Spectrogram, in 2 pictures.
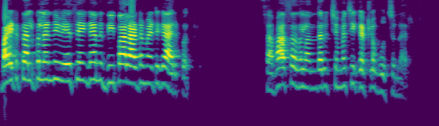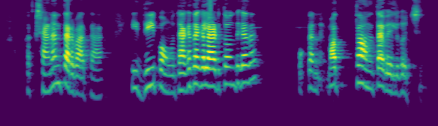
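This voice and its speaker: A woman with a fairly high voice tells a traditional moral story. She speaks conversationally, explaining as she goes and slipping into the characters' dialogue as an oral storyteller would. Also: moderate pace, a bit bright. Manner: conversational, explanatory, acts out dialogue, rhetorical questions. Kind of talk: animated oral storytelling of a moral folk tale.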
